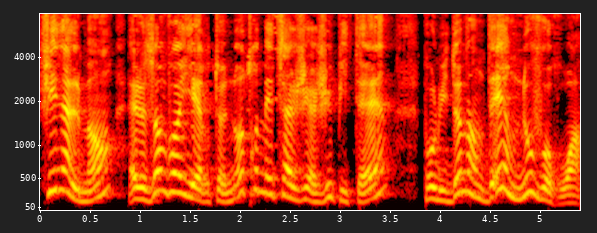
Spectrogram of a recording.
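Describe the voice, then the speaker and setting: On a very clean recording with a silent background, a man speaks fairly slowly in a high pitch with very wide pitch swings. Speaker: audiobook narrator. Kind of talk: scripted narration, fable read aloud as a dramatic tale.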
